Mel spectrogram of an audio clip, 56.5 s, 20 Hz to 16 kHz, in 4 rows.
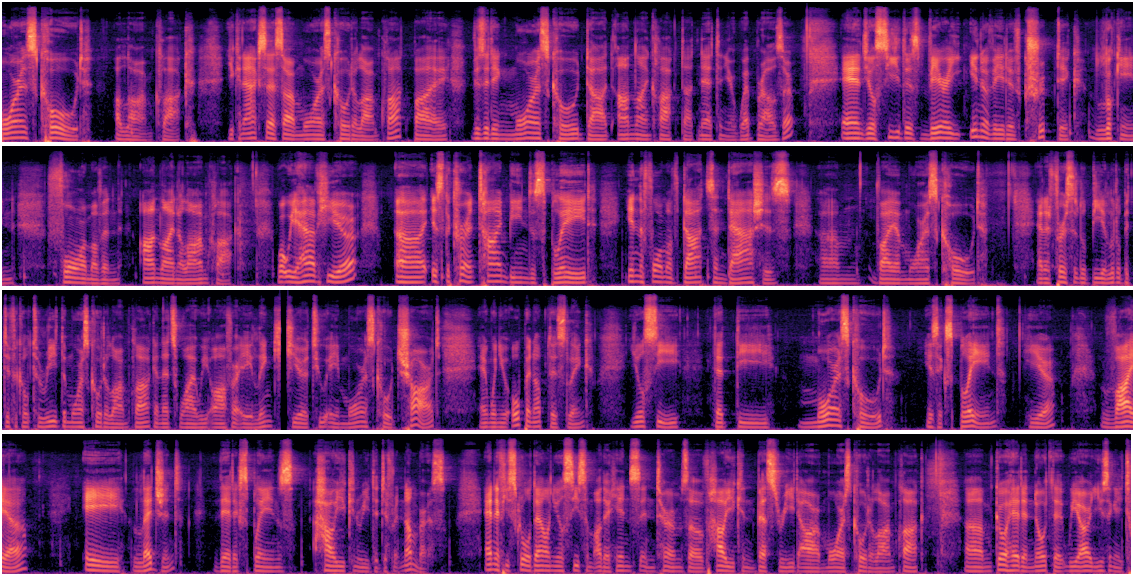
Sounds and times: Speech: 0.0s - 42.8s, 43.4s - 56.5s.

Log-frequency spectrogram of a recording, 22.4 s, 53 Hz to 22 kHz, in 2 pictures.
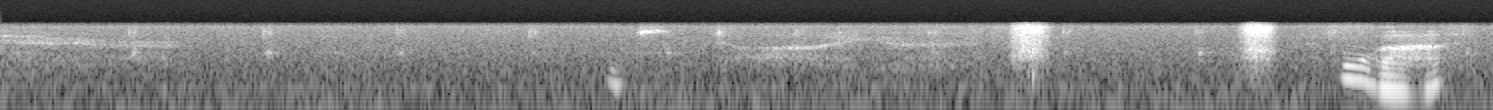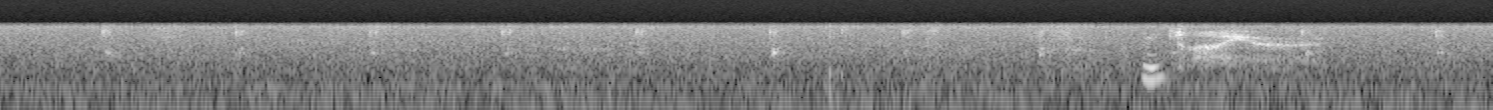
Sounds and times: Speech: 10.0s - 10.9s, 19.8s - 20.1s.

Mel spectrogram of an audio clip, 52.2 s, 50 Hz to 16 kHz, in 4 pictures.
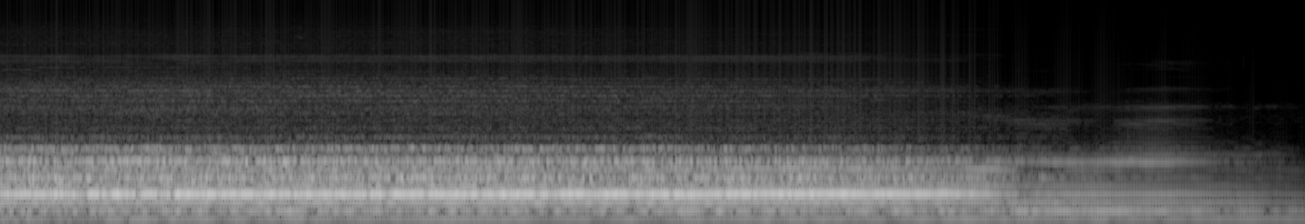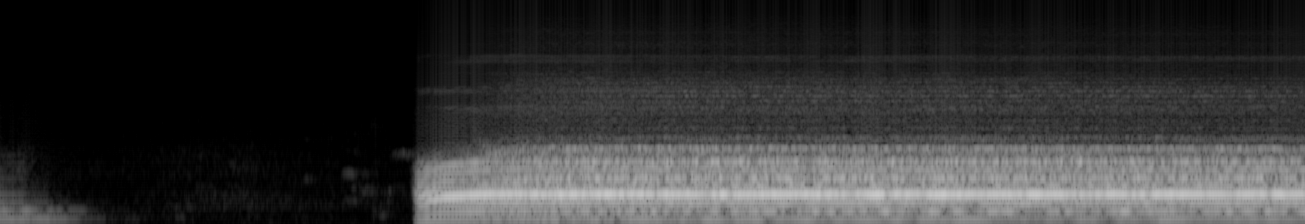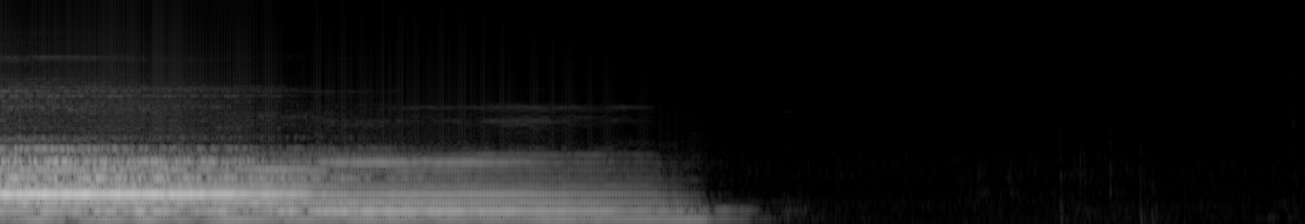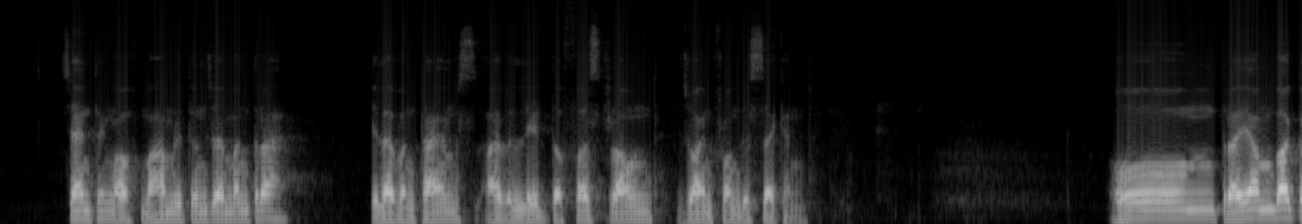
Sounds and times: Mantra: 0.0s - 13.8s, 17.2s - 33.5s, 42.9s - 47.2s, 50.3s - 52.1s.

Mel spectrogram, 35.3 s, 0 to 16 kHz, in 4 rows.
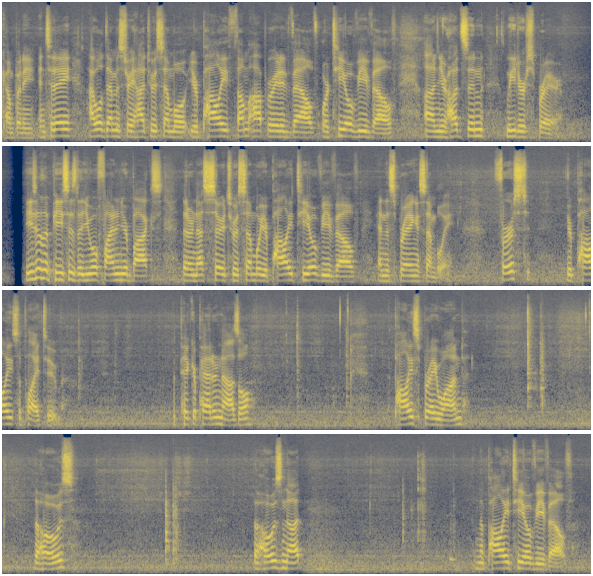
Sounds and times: Speech: 0.0s - 8.4s, 9.2s - 15.6s, 16.2s - 18.7s, 20.2s - 21.5s, 23.6s - 24.8s, 27.0s - 27.7s, 30.3s - 31.1s, 33.6s - 35.2s.

